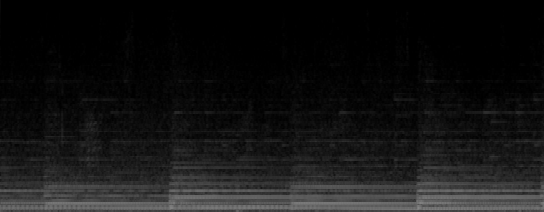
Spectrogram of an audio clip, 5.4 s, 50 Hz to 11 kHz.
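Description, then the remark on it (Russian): Church bells ring out loudly in Kuzbass, Russia, on July 8 for the Day of the Baptism of Rus, their tones overlapping into a continuous shimmering hum, with a fresh strike sounding roughly every second or so. No voices can be heard. “Звонили колокола в городах и селах, в соборах и малых храмах.”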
